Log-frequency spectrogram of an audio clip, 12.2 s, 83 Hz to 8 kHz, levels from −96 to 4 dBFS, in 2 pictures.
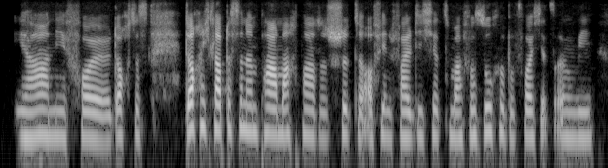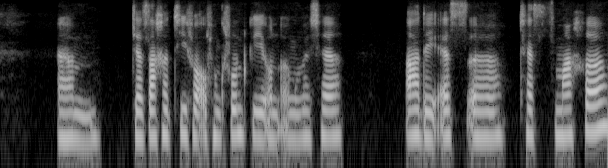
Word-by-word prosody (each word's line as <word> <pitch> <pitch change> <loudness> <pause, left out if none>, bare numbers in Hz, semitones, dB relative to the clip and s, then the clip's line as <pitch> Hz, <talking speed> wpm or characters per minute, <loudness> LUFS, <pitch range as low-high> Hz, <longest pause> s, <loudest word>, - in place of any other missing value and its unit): Ja, 195 +1 +2
ne, 195 -1 -5
voll. 185 -3 +1
Doch, 200 -1 +1
das 200 - -6 0.4
doch, 240 +2 +7
ich 255 - -1
glaube, 235 -1 +8
das 240 -1 -2
sind 245 -2 -2
'n 220 -1 0
paar 210 -2 +7
machbare 200 -2 -1
Schritte 210 0 +1
auf - - -1
jeden 195 -2 -4
Fall, 190 0 +1
die 195 - -8
ich - - -2
jetzt 200 -2 -7
mal 190 -1 -1
versuche, 215 +2 -2
bevor 195 +1 -2
ich 195 - -5
jetzt - - -8
irgendwie, 190 0 -5 0.7
ähm, 185 -1 -3 0.3
der 190 - +4
Sache 195 +1 +2
tiefer 200 0 0
aufn 195 - -2
Grund 205 +1 -3
gehe 185 -2 -1
und 185 -1 -5
irgendwelche 195 +2 -2 0.6
ADS, 195 -1 +2
äh, 190 0 0 0.2
Tests 200 -2 -4
mache, 220 +4 +3
195 Hz, 190 wpm, -25 LUFS, 190-205 Hz, 0.7 s, glaube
